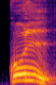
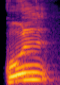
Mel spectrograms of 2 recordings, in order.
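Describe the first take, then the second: No difference in how they are said.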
